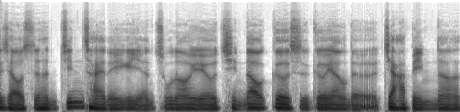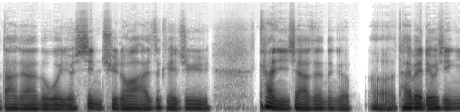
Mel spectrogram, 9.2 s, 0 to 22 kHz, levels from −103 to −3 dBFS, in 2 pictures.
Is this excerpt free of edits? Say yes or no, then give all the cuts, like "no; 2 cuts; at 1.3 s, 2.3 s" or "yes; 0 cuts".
no; 1 cut; at 8.2 s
